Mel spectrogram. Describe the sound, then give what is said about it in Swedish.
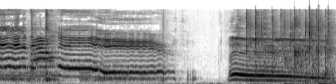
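Hands clap in sharp, repeated strikes alongside a loud singing voice, fading during a brief lull before the clapping and singing return with full force. “Ja, det är bra att ni hjälper till att applådera, så det låter som att det är fler personer.”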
